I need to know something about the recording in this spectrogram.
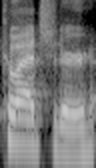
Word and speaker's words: Koechner: I think that's how you're supposed to pronounce it. Let us know. Keep going with your David Koechner.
